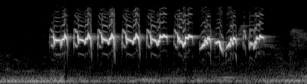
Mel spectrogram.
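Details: Lively sooty-headed bulbul song: a rapid chattering run of about a dozen bubbly, warbled whistled notes over two seconds, pitch wobbling up and down, with a soft low background hum.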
